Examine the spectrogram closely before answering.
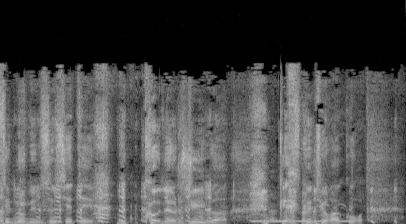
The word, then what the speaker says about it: Éconergie: Nos amis de Econ RJ, mais comment vous prononcez ça ? E-C-O-N-R-G-I. Econ RJ ? Éconergie.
